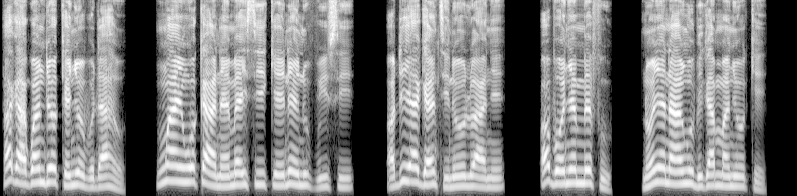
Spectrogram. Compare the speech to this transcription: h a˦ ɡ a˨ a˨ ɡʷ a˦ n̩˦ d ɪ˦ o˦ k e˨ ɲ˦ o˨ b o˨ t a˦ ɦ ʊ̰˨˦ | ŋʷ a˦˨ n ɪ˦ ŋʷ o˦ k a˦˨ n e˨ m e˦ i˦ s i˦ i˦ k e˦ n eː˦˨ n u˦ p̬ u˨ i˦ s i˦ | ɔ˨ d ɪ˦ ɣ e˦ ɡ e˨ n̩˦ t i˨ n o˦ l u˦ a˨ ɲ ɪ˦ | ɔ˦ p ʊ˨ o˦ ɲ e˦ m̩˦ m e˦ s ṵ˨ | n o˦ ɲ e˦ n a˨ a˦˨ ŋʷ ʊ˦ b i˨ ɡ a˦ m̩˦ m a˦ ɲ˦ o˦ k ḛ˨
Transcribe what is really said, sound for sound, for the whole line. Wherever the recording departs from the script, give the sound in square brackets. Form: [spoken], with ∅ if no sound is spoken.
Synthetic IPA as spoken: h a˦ ɡ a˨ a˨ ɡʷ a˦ n̩˦ d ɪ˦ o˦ k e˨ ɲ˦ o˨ b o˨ [d] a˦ ɦ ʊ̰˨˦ | ŋʷ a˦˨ [ɲ] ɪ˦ ŋʷ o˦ k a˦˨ n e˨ m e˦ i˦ s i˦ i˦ k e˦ n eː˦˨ n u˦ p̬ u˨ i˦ s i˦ | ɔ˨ d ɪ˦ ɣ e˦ ɡ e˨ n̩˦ t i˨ n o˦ l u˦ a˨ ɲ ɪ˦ | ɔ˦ [b] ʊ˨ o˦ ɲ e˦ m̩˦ m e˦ [f] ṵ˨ | n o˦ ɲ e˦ n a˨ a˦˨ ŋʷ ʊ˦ b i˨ ɡ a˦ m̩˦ m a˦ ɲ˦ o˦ k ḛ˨

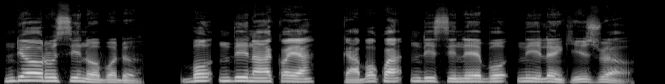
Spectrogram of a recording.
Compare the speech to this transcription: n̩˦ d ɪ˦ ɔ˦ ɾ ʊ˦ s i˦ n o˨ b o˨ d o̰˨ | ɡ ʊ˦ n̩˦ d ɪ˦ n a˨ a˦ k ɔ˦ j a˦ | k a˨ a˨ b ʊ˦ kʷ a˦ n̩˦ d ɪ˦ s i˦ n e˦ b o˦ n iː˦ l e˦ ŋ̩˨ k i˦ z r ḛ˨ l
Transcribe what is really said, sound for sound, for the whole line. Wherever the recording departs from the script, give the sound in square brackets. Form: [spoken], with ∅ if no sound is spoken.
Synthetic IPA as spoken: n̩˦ d ɪ˦ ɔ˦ ɾ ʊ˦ s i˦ n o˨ b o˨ d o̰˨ | [b] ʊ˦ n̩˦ d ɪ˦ n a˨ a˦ k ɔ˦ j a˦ | k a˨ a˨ b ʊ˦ kʷ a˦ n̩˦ d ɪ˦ s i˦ n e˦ b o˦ n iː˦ l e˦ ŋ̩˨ k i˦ z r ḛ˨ l

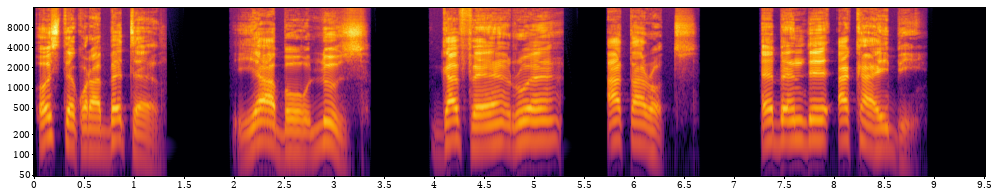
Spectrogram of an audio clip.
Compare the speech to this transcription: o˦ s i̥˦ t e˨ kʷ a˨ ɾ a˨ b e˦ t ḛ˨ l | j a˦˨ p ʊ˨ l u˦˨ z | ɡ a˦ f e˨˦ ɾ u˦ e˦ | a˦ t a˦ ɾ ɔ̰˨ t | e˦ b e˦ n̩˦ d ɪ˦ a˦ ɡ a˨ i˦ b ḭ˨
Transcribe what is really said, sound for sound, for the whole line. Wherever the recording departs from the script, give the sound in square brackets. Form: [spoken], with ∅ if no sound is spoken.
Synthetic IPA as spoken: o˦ s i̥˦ t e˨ kʷ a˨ ɾ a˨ b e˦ t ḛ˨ l | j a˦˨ [b] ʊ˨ l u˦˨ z | ɡ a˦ f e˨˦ ɾ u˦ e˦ | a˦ t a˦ ɾ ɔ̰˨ t | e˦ b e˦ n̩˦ d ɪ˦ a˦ [k] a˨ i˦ b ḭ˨

